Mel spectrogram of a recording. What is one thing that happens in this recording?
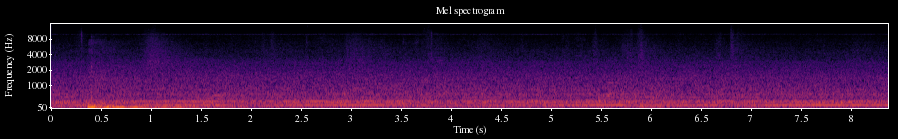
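A refrigeration machine hums steadily.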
